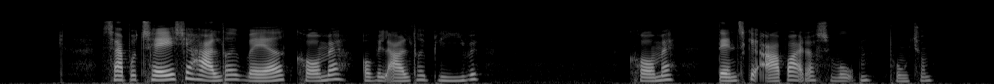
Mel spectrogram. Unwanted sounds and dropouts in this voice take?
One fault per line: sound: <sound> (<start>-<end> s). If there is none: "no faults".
no faults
